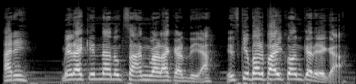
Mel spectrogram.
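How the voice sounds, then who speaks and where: A man voicing a grumbling male shopkeeper in a cartoon story, loud and complaining. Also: high voice, lively intonation, moderate pace, soft background music, voice pushed up. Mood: indignant.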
